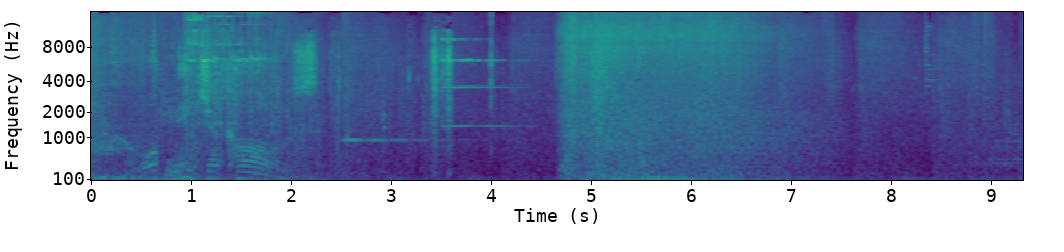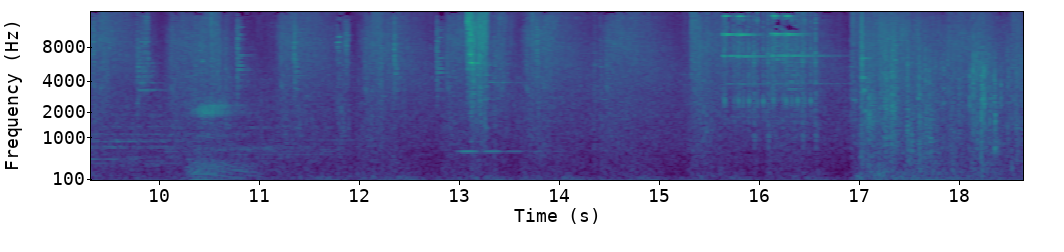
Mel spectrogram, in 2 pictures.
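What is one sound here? Fantasy battle sound effects burst and clash with magical whooshes.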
